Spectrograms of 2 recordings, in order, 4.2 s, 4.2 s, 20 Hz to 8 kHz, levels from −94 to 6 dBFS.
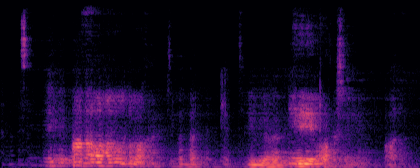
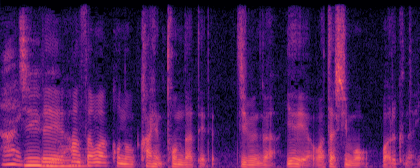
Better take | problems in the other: second | noise reduction (neural mask model DeepFilterNet 3)

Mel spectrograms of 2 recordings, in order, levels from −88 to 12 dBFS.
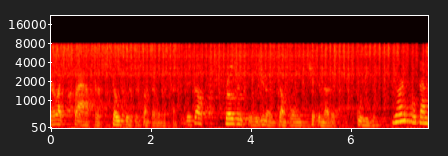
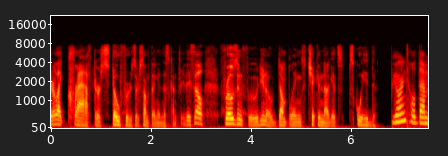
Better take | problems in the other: second | background sound (Rattle (instrument)); 2 dB below the speech // room echo; dies away in 2.5 s

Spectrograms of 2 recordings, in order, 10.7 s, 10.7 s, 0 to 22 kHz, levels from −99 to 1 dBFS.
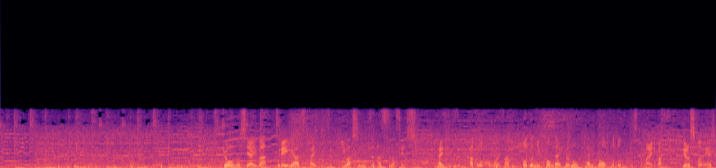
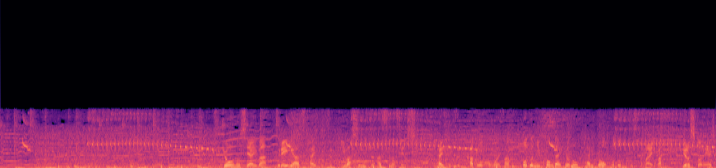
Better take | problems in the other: first | background sound (Bird); 12 dB below the speech

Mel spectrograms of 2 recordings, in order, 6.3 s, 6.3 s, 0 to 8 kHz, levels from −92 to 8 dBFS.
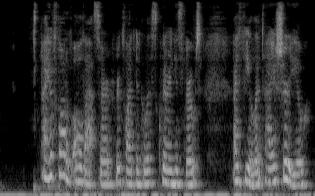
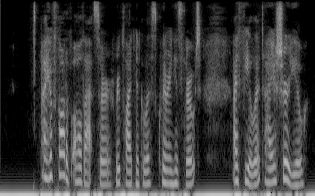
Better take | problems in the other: second | room echo; dies away in 0.5 s

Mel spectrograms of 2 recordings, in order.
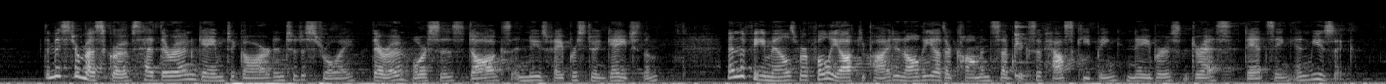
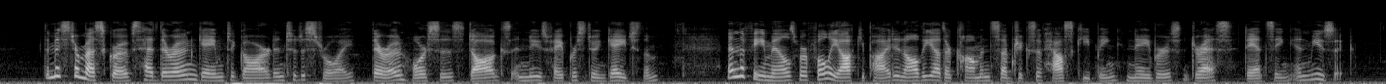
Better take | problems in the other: second | background sound (Cowbell); 19 dB below the speech // room echo; dies away in 1.6 s

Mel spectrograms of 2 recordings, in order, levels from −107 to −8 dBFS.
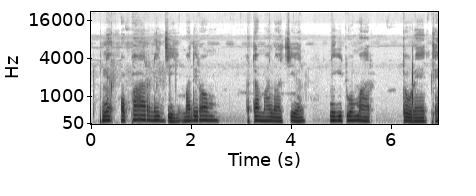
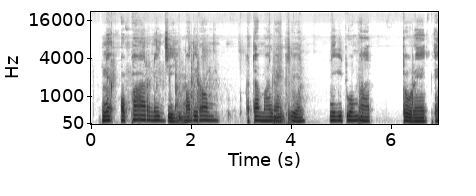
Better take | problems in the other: first | noise reduction (neural mask model DeepFilterNet 3)

